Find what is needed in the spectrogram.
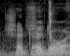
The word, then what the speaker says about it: Shedeur: Shedeur. – Shedeur.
